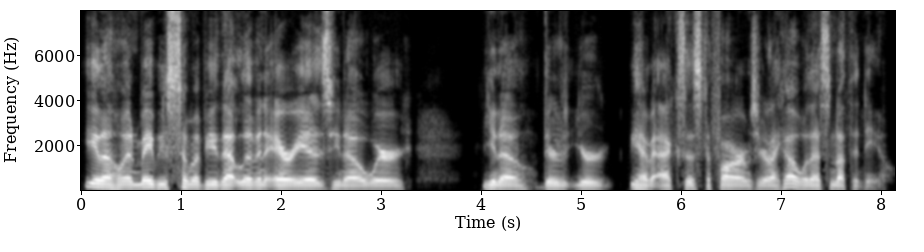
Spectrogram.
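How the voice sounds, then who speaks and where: Gravelly casual vlogger guy. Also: mid-range voice, level tone, normal speed, fairly bright tone, no room sound, clean studio sound. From California. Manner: rambling, easygoing, lots of fillers. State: voice feels worn. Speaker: crypto vlogger. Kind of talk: casual chat to camera.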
